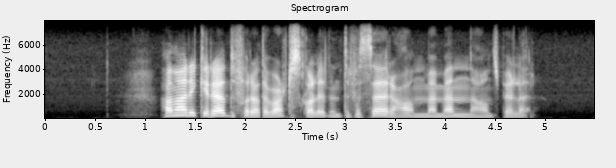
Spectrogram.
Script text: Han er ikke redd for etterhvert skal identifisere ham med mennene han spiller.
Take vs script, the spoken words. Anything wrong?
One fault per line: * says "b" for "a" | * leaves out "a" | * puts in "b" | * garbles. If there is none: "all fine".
all fine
